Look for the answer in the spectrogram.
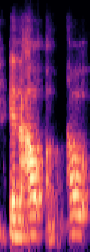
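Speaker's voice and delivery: ordinary talk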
